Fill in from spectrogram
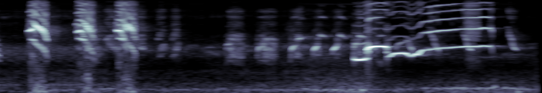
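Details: Oriental magpie-robin singing loudly to get other magpie-robins singing; three harsh rasping bursts open, followed by soft chattering and a long rising then level pure whistle.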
